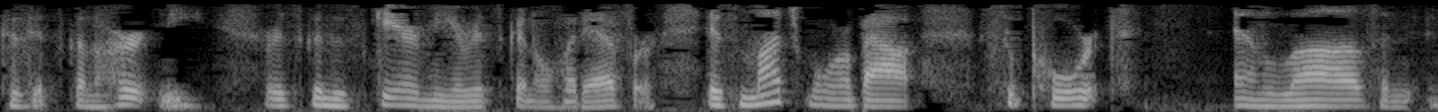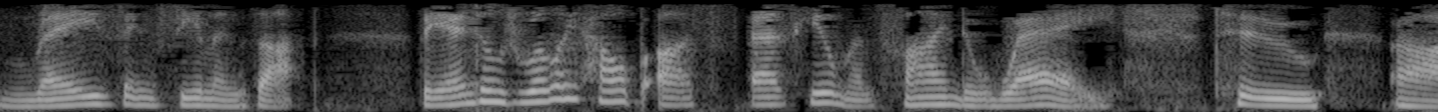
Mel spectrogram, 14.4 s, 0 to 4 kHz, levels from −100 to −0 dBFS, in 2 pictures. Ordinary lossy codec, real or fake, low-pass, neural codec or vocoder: MP3, 16 kbps; fake; 3.6 kHz; codec, 16 kHz, 1 kbps, X-Codec, HuBERT features, trained on LibriSpeech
